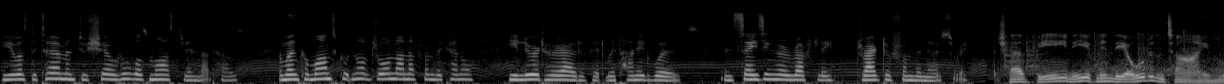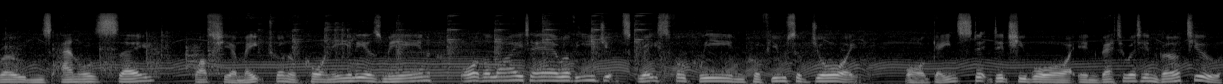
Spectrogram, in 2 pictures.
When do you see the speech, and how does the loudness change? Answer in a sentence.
The speech can be heard from 0.0 to 24.4 s, at a steady volume.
